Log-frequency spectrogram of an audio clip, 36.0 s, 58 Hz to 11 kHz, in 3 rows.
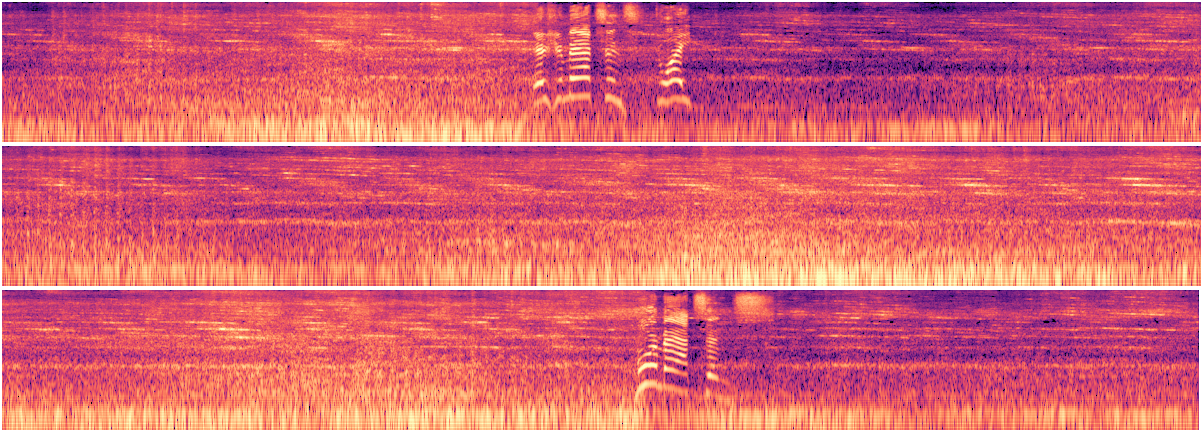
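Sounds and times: high wheel squeals: 0.0s - 35.9s
train wheels rumbling on rail: 0.0s - 35.9s.

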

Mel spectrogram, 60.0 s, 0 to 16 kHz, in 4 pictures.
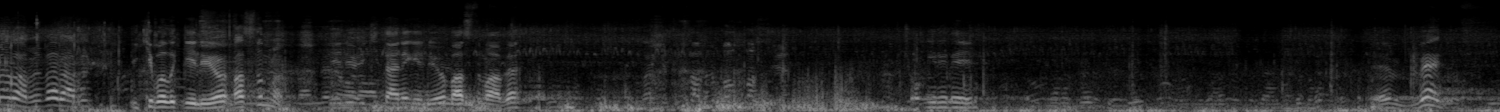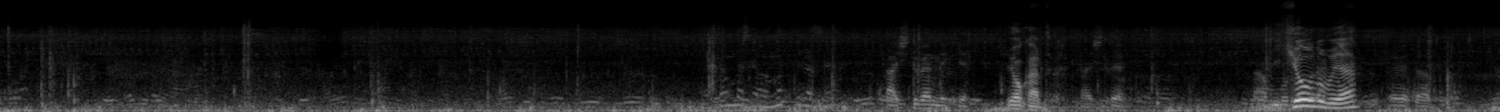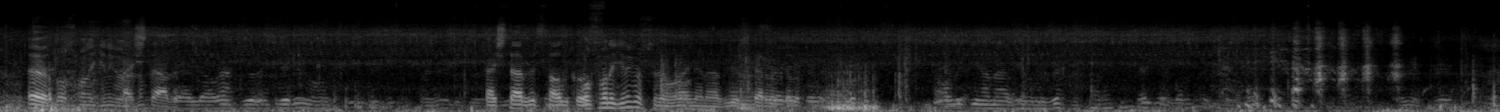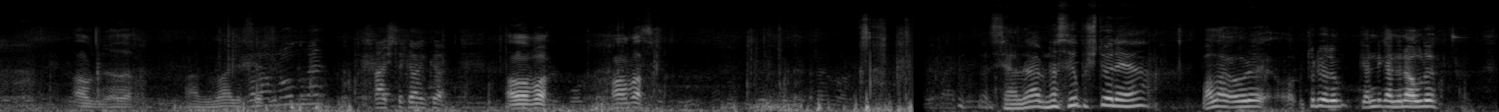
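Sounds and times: men talking: 0.0s - 53.6s, 54.2s - 59.7s.

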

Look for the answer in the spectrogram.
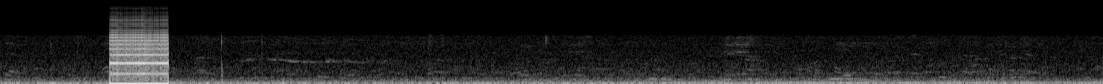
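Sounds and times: loud distorted horn blast: 1.1s - 1.7s.

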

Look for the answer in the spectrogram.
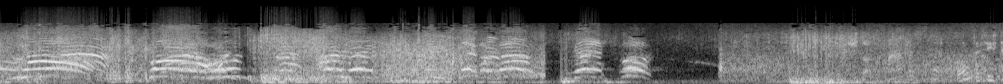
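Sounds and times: men calling out loudly: 4.4s - 6.7s.

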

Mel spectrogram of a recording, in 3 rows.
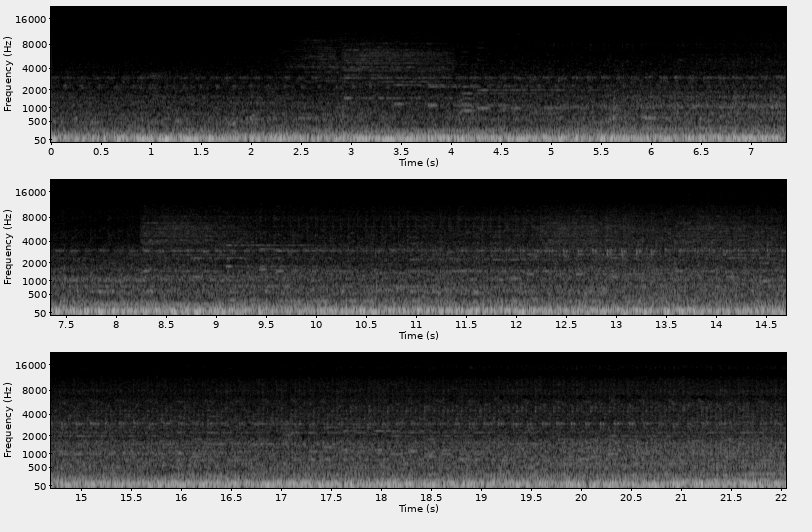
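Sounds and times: faint music: 0.0s - 22.0s
truck engines idling: 0.0s - 22.0s.

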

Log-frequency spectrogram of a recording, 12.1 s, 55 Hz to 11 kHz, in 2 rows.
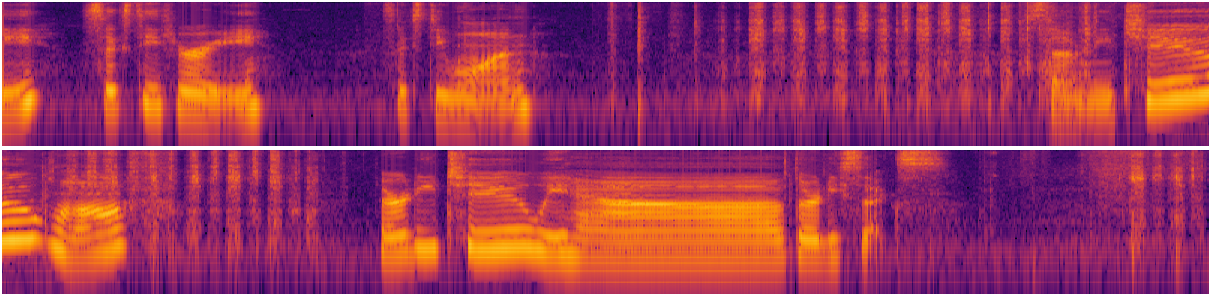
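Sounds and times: coin scraping scratch-off ticket: 3.6s - 5.6s, 6.2s - 7.6s, 11.6s - 12.0s.

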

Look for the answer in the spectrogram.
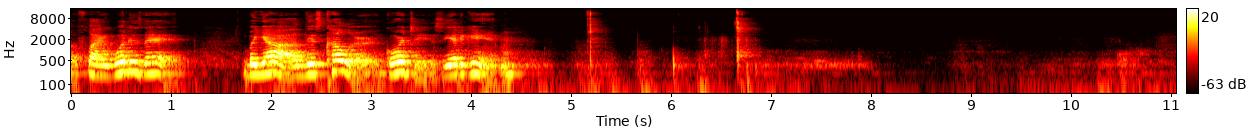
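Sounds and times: wet lip smacks: 6.0s - 7.0s.

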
